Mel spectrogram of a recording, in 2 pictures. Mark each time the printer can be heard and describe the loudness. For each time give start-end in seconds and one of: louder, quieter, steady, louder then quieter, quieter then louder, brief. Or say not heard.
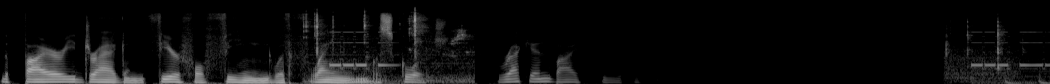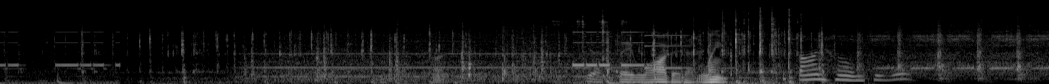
12.8-20.9 quieter then louder.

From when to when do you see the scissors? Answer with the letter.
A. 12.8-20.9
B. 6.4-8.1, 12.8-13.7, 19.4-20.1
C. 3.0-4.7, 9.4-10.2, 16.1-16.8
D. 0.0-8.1
C.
